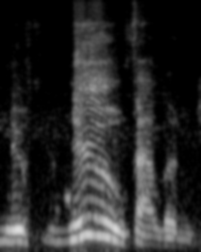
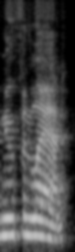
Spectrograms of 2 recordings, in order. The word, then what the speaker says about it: Newfoundland: Newfoundland. How do you pronounce it? It rhymes with understand. Understand, Newfoundland.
